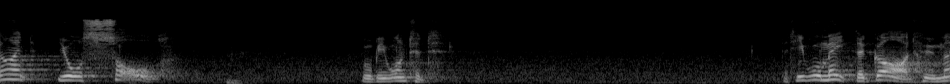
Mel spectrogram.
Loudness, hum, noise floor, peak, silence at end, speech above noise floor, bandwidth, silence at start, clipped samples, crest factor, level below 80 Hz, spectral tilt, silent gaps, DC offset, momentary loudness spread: -29 LUFS; none; -58 dBFS; -12 dBFS; 0 s; 30 dB; 8.8 kHz; 0 s; under 0.1%; 20 dB; -68 dBFS; -5 dB/octave; none; under 0.1%; 18 LU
